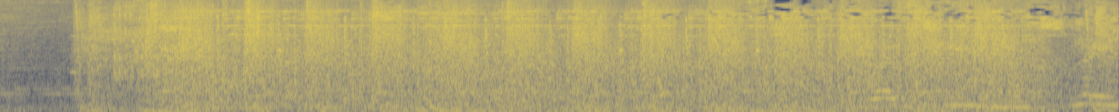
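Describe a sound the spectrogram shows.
Game spell effects crackle, whoosh and clash in a busy fight.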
